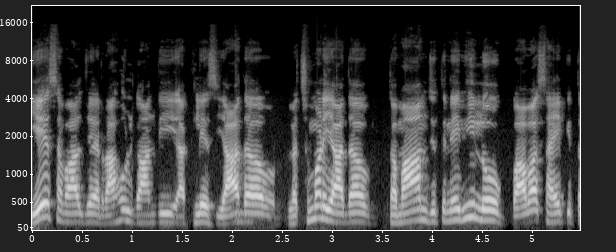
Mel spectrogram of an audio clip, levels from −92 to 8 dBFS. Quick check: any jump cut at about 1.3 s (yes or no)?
no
